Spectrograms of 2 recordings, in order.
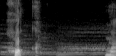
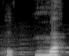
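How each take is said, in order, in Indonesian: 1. Tekanannya ada pada suku kata pertama. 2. Tekanannya ada pada suku kata terakhir. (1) "bukan hok ma" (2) "penekanannya itu pada hokma"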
